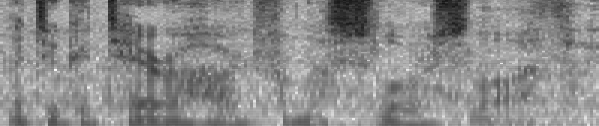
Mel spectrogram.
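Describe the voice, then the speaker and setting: An actor playing a wry, seasoned monster hunter who talks calmly and drily. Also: male voice, low voice, some chatter behind. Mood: recounting. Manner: calm, dry and unhurried, lightly mocking. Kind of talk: audio drama acting.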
